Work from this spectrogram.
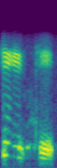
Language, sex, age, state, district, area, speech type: Hindi, female, 60+, Uttar Pradesh, Jaunpur, urban, conversation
